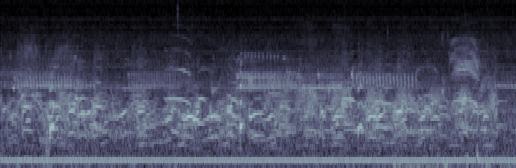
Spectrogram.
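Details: American coots, gregarious wetland birds of a crowded marsh, noisy and aggressively territorial; many overlapping honking and clucking calls fill the clip, with a steady low hum underneath.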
